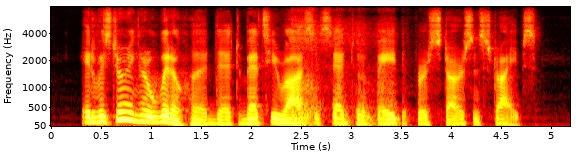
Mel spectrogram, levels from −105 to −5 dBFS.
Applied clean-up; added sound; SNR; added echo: neural mask model RNNoise.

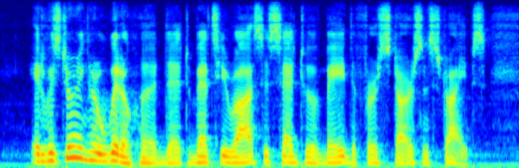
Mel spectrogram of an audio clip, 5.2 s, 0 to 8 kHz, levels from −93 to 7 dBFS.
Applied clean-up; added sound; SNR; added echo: none; none; none; none.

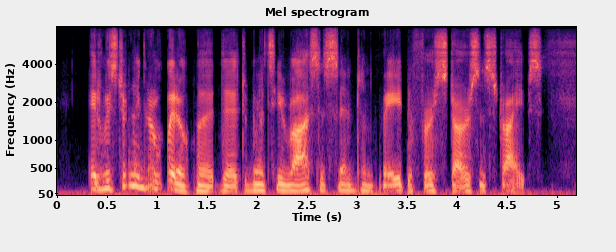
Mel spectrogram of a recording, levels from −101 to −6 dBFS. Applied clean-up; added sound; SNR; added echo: neural diffusion model UNIVERSE++.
